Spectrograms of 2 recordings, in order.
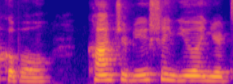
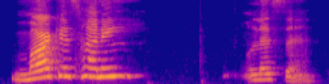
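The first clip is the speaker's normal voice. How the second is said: choked up, slow, swooping, fighting back tears; 9 semitones higher, 4 dB quieter than usual. Praising an honoree while trying not to cry: holding back tears. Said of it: "I don't wanna cry".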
